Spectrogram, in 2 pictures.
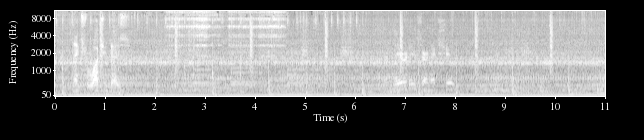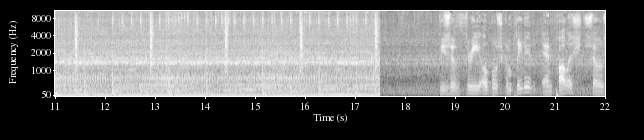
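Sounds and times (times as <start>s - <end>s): grinding machine running: 2.2s - 4.9s.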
